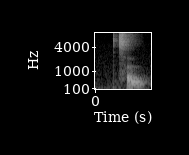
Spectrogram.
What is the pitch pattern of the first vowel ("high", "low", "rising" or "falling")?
low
